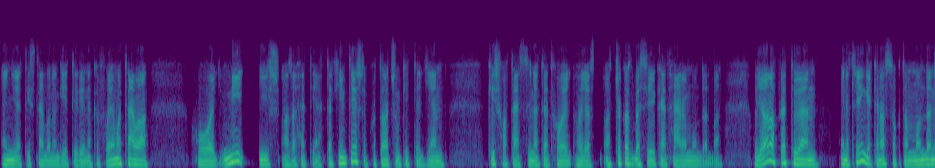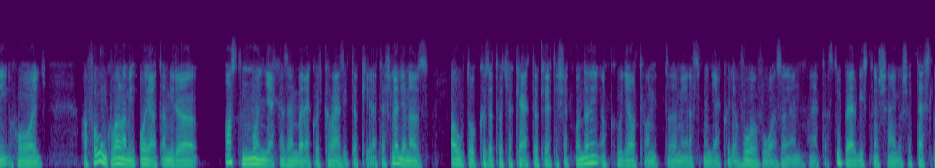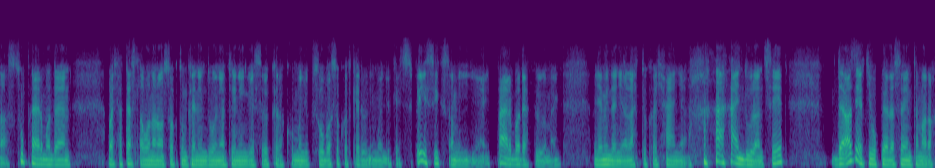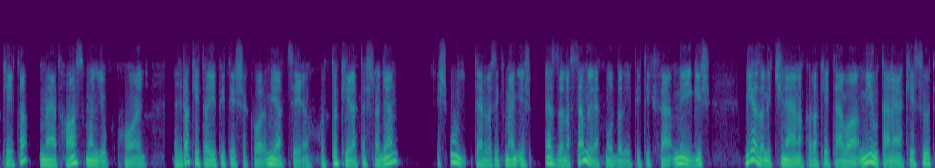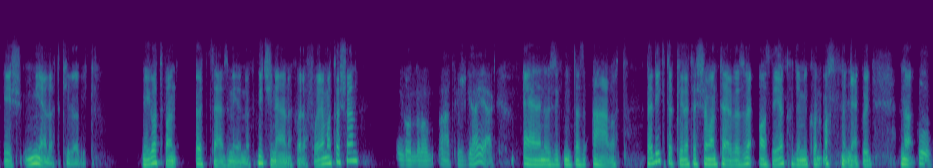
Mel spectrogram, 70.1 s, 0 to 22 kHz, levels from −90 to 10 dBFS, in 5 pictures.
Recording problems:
garbled, watery; slightly

